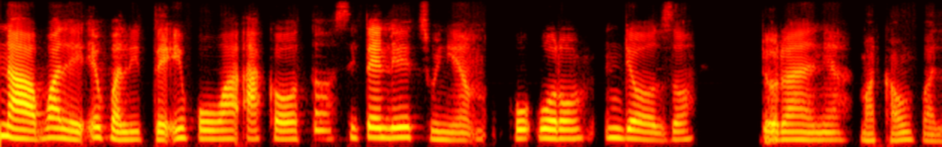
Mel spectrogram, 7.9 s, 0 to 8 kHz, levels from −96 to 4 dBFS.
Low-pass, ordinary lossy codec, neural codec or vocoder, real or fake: none; none; codec, 16 kHz, 0.5 kbps, X-Codec, HuBERT features, trained on LibriSpeech; fake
